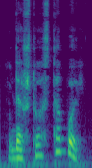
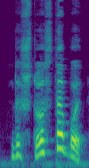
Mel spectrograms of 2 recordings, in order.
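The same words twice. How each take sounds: First: Softer, slower, anxious question; worried. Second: Mildly annoyed, throwing up her hands; a touch of exasperation; vexed. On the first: Mother drawing back from her son, quietly worried. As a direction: ask with growing worry. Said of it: "удивлённо и немного встревоженно". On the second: Mother vexed at her odd son, mildly annoyed. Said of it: "с досадой всплеснула руками мать". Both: A narrator's reading.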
